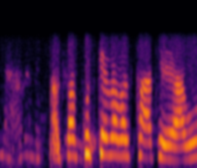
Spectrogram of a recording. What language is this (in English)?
Maithili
